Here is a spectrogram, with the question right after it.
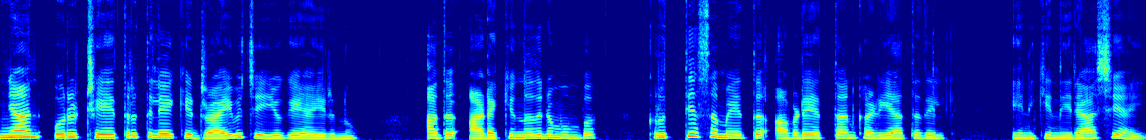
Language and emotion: Malayalam, sad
